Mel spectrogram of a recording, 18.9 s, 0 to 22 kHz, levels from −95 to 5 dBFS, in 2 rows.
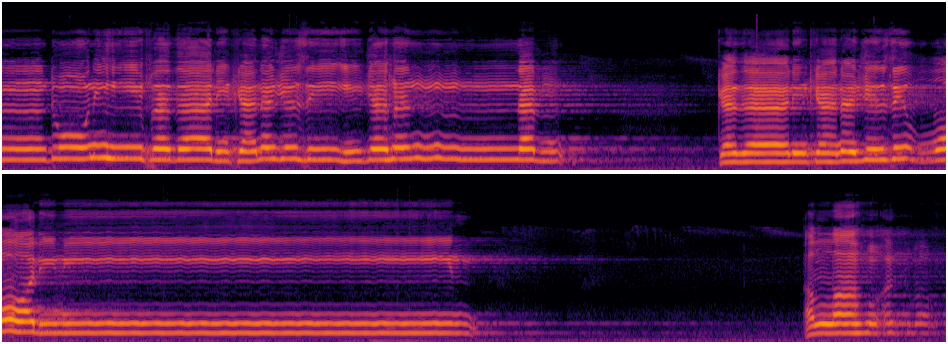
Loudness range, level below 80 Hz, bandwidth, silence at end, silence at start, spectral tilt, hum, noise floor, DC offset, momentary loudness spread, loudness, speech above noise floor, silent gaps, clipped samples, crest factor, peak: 8 LU; -62 dBFS; 11.5 kHz; 0.15 s; 0 s; -4.5 dB/octave; none; -63 dBFS; under 0.1%; 8 LU; -25 LUFS; 38 dB; none; under 0.1%; 16 dB; -10 dBFS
